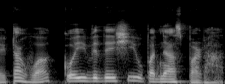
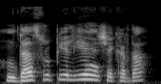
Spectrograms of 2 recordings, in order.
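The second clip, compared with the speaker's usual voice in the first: higher, slightly raised call; a bit raised voice; 8 semitones higher than usual. A narrator's reading. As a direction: raise the voice to catch his attention. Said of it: "कुछ ऊंचे स्वर में बोली".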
